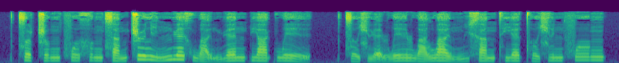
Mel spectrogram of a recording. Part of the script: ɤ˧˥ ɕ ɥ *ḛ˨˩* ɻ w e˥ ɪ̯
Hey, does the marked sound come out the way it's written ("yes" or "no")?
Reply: no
